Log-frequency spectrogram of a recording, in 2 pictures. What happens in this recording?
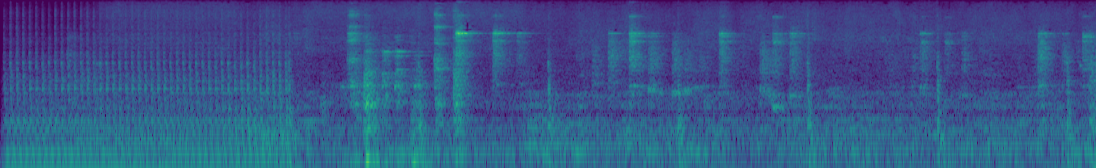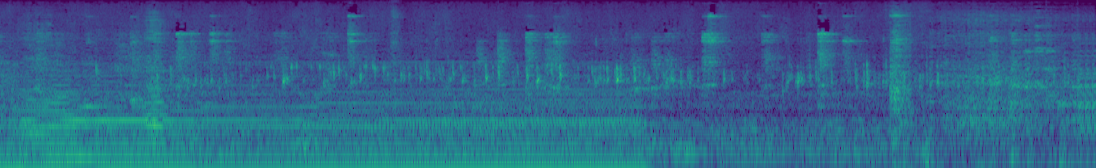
I started the coffee machine and immediately turned on the tap to rinse dishes creating overlapping machine and water sounds. While the coffee machine was still running and the water flowing I began clattering cutlery and dishes in the sink. All three sounds were clearly audible and overlapping throughout the scene.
